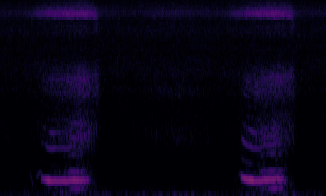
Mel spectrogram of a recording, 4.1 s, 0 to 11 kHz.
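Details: Two nasal, whistling snores from a dozing cat, each lasting about half a second and about 2.5 seconds apart, with a soft low hum in the room between them.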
